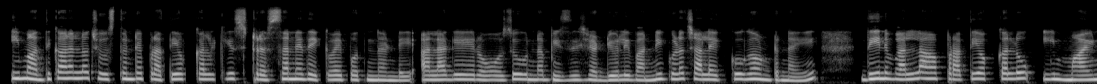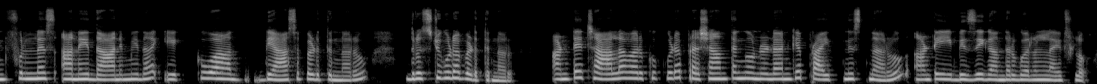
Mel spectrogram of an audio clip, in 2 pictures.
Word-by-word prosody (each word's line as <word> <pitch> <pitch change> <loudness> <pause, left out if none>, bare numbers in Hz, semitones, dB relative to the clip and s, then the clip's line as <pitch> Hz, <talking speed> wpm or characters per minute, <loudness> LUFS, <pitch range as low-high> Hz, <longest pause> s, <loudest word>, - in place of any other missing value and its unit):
ఈ - - +6
మధ్య 245 -2 +4
కాలంలో 285 0 +3
చూస్తుంటే 250 +1 +1
ప్రతి 230 +1 0
ఒక్కళకి 240 +1 -4
స్ట్రెస్సనేది 240 +2 +2
ఎక్కువైపోతుందండి. 210 -3 -1 0.2
అలాగే 215 +2 +1 0.2
రోజు 205 +1 -2
ఉన్న 220 -1 0
బిజీ 200 0 -1
షెడ్యూల్ 205 0 +1
ఇవన్నీ 200 +2 +1
కూడా 250 +1 +1
చాలా 230 -2 +2
ఎక్కువగా 245 +2 +1
ఉంటున్నాయి. 195 -2 -1 0.6
దీనివల్ల 250 -1 +4 0.3
ప్రతి 225 +3 -1
ఒక్కళ్ళు 255 +1 0 0.3
ఈ - - +1 0.2
మైండ్‌ఫుల్‌నెస్ 255 +5 +2 0.2
అనే 245 0 +4 0.2
దాని 220 +1 +2
మీద 240 +1 0 0.3
ఎక్కువ 280 +6 -5 0.6
ధ్యాస 215 -1 +2
పెడుతున్నారు. 215 -1 -2 0.5
దృష్టి 270 +3 +1
కూడా 295 0 +2
పెడుతున్నారు. 185 -6 -3 0.4
అంటే 245 +5 +1
చాలా 255 0 +2
వరకు 280 0 -3
కూడా 280 +2 -2
ప్రశాంతంగా 265 +1 +2
ఉండడానికే 250 +1 +1
ప్రయత్నిస్తున్నారు. 230 -2 -1 0.3
అంటే 225 +2 -1
ఈ - - 0
బిజీ 225 +1 +1
గందరగోరం 215 -1 0
లైఫ్‌లో. 195 -1 -4
235 Hz, 120 wpm, -23 LUFS, 210-255 Hz, 0.6 s, ఈ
